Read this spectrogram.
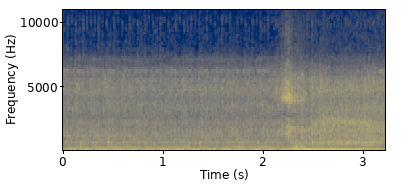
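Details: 2000 Opel Astra G 1.6 16v X16XEL with idle trouble, no power, stalling: uneven lumpy idle rising sharply on a throttle blip, rich-mixture rough running; fuel pressure 2.4 bar at idle climbing to 3 bar on throttle.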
